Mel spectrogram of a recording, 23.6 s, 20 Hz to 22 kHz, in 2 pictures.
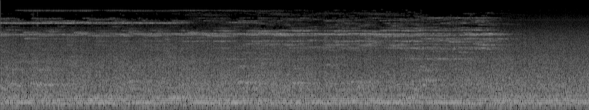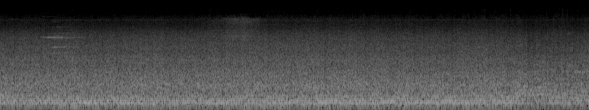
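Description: JR East E2 series Shinkansen at the platform, its equipment giving a steady hum and rush with a low drone. Thin high whining tones run over it and stop abruptly about ten seconds in.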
